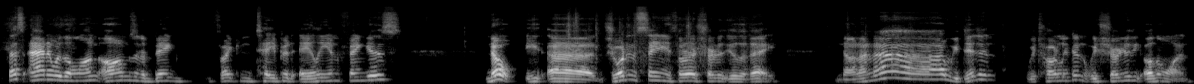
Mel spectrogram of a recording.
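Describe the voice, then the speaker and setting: A young British man with a light accent carrying a transatlantic tinge chats casually on a livestream, reading chat aloud. He swears freely and laughs often. His voice sits on the high side, pushed and bright, with a little hiss or hum in the audio.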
